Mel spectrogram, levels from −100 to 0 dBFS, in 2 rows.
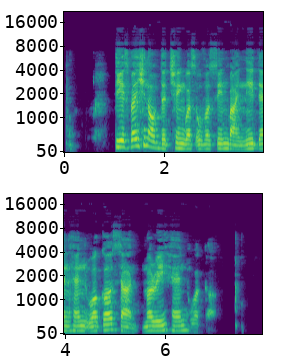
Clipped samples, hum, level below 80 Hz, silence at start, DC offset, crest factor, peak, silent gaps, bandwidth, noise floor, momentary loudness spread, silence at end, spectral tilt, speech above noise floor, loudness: under 0.1%; none; -66 dBFS; 0.05 s; under 0.1%; 16 dB; -2 dBFS; 7.17-7.38 s; 9.4 kHz; -47 dBFS; 12 LU; 0.55 s; -4 dB/octave; 30 dB; -16 LUFS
